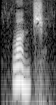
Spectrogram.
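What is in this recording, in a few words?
"lunch", English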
